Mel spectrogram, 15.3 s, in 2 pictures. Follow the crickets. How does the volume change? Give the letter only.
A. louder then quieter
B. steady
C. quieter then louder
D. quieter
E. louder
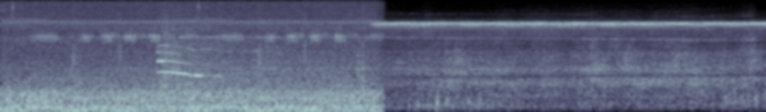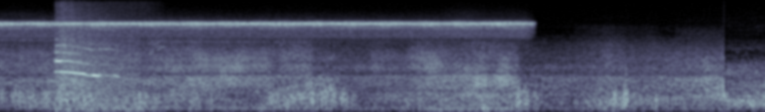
B.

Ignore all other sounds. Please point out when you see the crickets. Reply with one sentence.
You can hear the crickets from 0.0 to 13.0 s.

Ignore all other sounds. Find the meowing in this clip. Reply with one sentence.
You can hear the meowing from 1.6 to 2.2 s and from 8.2 to 9.3 s.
